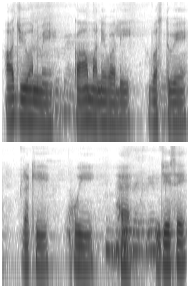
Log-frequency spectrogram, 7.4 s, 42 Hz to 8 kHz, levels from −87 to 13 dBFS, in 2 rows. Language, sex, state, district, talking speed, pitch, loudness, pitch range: Hindi, male, Rajasthan, Jaipur, 90 wpm, 100 Hz, -19 LUFS, 95-110 Hz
